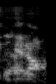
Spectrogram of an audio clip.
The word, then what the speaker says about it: Parent: his career in Philadelphia, a guy named Bernie Pedon. Pedon would spell parents. Pedon would spell parents. When French do that, they make the NT silent, all the words, the word sound full. Pedon.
